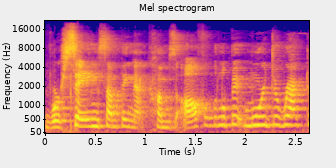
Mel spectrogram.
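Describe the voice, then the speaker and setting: A woman speaks in an animated tone with ordinary pitch variation. Audible room echo and noticeable background noise run through the recording. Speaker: astrologer. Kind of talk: weekly astrology forecast. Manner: fast.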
